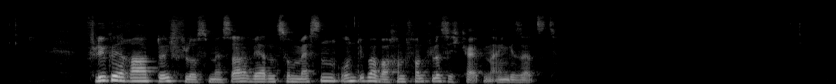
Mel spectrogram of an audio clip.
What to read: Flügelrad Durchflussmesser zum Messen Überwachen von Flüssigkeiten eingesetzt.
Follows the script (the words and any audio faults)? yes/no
no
